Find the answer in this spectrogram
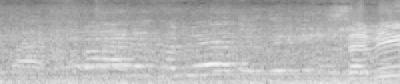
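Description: Several people's voices over the steady low rumble of a bus engine idling close by, with one loud, gliding call near the end.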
